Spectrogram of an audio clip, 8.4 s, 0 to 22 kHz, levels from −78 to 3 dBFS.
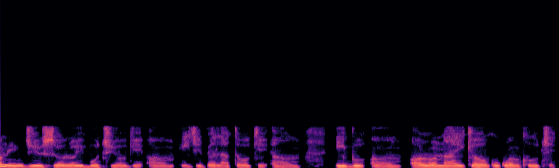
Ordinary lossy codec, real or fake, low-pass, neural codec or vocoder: none; fake; 5.4 kHz; codec, 24 kHz, 6 kbps, HILCodec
